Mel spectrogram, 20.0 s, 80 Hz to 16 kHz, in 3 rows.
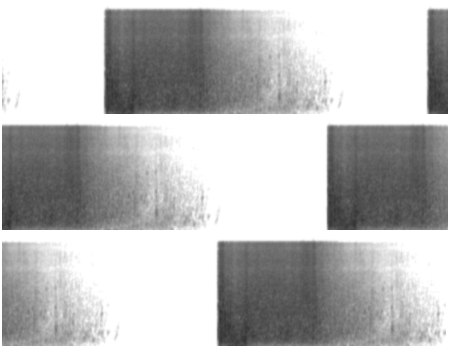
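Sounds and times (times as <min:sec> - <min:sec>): water splash: 0:01.6 - 0:04.4, 0:06.4 - 0:09.3, 0:11.6 - 0:14.3, 0:16.6 - 0:19.6.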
